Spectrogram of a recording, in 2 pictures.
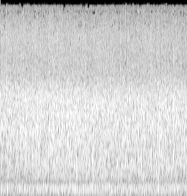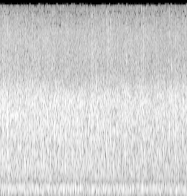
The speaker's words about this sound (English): Please join me in giving these students a round of applause.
